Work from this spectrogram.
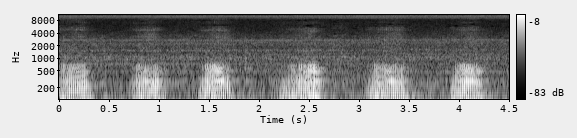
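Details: Sleeping dog snoring: six rhythmic, low, rasping breaths in quick succession, under a second apart, over a steady high-pitched background hum.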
